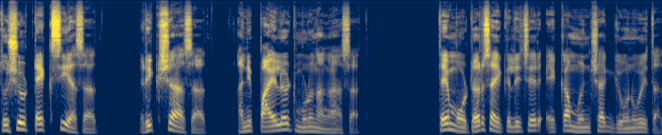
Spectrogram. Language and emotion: Goan Konkani, neutral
